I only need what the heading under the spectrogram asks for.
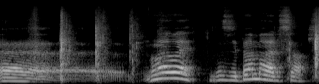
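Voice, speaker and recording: A woman speaks very slowly over noticeable background noise. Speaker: tarot card reader. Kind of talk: tarot reading. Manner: animated.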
